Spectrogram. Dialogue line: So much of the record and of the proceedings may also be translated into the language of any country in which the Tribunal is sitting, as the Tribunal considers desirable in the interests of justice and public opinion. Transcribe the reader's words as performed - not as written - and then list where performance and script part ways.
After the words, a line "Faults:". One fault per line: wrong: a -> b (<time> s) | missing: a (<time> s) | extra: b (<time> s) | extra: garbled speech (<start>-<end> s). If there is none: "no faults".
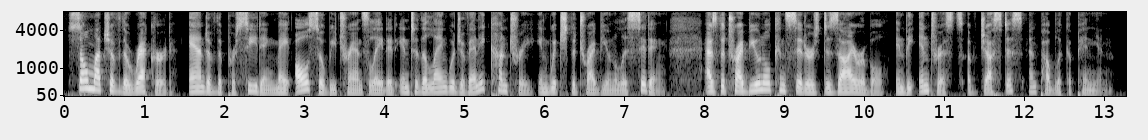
So much of the record and of the proceeding may also be translated into the language of any country in which the Tribunal is sitting, as the Tribunal considers desirable in the interests of justice and public opinion.
Faults:
wrong: proceedings -> proceeding (2.0 s)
